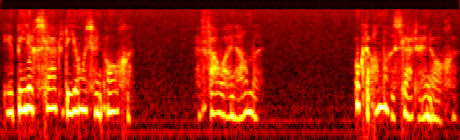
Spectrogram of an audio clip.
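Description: Radio play role: reflective young fugitive, very husky and breathy, hushed delivery, narrow phone-like sound. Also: female voice, medium pitch, moderate pace, no echo. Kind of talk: radio drama acting with first-person narration. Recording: muffled, phone-like old radio recording.

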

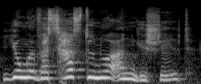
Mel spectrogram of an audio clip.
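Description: A woman's voice: high voice, expressive, measured pace, darkish tone. An actress playing a worried middle-aged mother in a radio drama, pleading anxiously with her son. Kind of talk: 1950s-style radio drama acting.

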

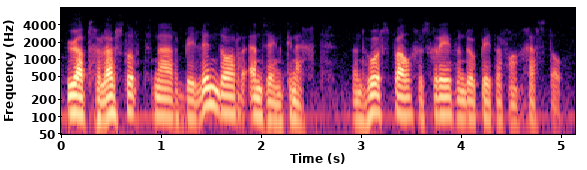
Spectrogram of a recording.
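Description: A man's voice: lowish voice, normal speed, warm tone. A man announcing in a formal, scripted manner as a radio presenter.

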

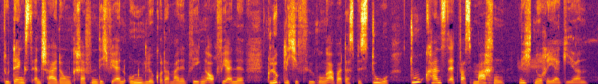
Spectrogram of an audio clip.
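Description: An actress playing a frank, reproachful wife, speaking pointed, naturalistic radio drama dialogue. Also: female voice, fairly low pitch, fairly quick, hardly any pauses, darkish tone, a little hiss or hum, close to an everyday voice.

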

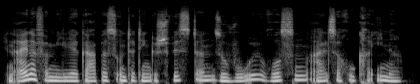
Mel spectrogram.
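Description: A sombre female eyewitness in a radio play. Her voice barely rises or falls, with a creaky edge, as she gives measured, factual testimony in a dry recording. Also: on the low side, steady tone, darkish tone, no echo. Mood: sombre, restrained. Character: sombre female eyewitness of wartime occupation recalling events. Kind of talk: restrained documentary radio play monologue.

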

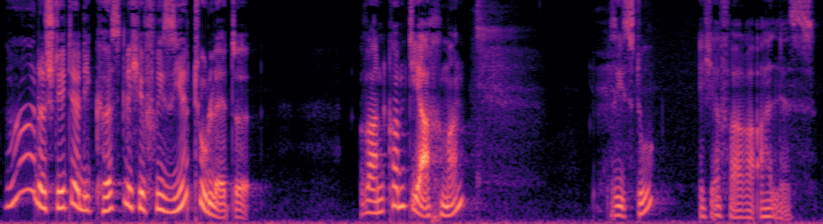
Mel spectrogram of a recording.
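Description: An actress playing a bitter, domineering older mother-in-law in a radio drama, sneering and theatrical, with a husky voice. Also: fairly low pitch, huge pitch swings, slow, long pauses, darkish tone, full character voice. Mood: cold scorn. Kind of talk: German radio drama acting.

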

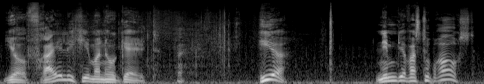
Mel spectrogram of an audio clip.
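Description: A brash young man in a radio play, an impatient grown son. His pitch swings in a lively way as he presses and pleads, with faint noise behind him. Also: slow. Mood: eager, exasperated. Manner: urgent, pleading, insistent. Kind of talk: naturalistic radio drama acting.

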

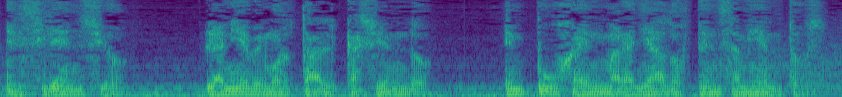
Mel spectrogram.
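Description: An actor narrating a radio drama as a grave, literary storyteller with an Argentine accent. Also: male voice, very deep voice, little pitch movement, takes it slowly. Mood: grave, ominous. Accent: Argentine Spanish. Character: grave storyteller of a doomed survival tale. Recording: noisy background ambience.

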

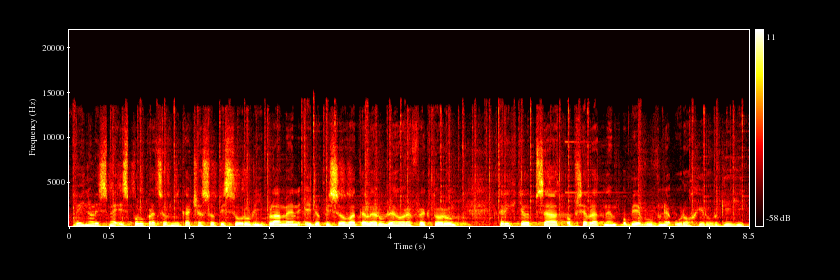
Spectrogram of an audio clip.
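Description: An actor playing a dry, ironic, educated doctor and assistant in a Czech radio drama, formal and measured in his wording. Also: medium pitch, mellow, recorded from a distance, a little hiss or hum, natural voice. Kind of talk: Czech radio drama acting, narrating a journal.

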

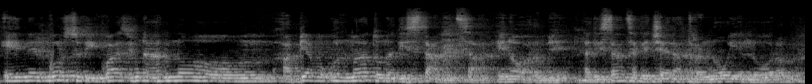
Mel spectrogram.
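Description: A man's voice: on the high side, measured pace, few pauses, mellow. A man giving an informal, unscripted talk as a guest filmmaker, hesitant and reflective as he searches for words. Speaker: guest speaker, documentary filmmaker. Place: echoing indoor live radio event. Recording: echoey room, distant mic, faint noise.

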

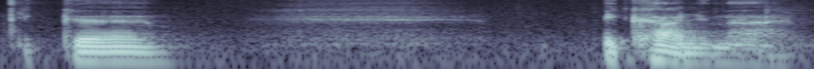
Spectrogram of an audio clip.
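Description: A husky, low-voiced weary sailor. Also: male voice, fairly even intonation, slow pace, heavily acted. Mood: resigned. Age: late 40s. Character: weary lonely middle-aged sailor, gentle but evasive. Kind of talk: radio drama acting.

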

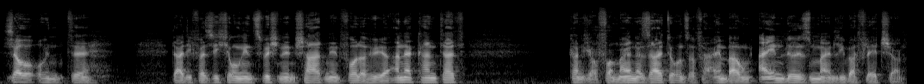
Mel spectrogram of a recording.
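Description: An actor playing a smug, courteous crooked banker, speaking in a suave, formal manner in a 1970s radio crime comedy. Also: male voice, low voice, fairly even intonation, a little fast, fairly bright tone. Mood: smugly pleased. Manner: suave, formal, self-satisfied.

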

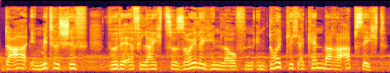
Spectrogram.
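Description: An actress narrating as an observer in a lyrical literary radio drama, describing things in vivid detail. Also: female voice, lowish voice, moderate pace, faint music behind, lightly acted. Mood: observant, lyrical.

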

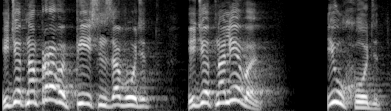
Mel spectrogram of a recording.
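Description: A man's voice: high voice, very animated, normal speed, pitched above the performer's own voice. A man voicing a cheeky schoolboy in a comic story, drawing out his words with over-eager, feigned innocence. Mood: excited. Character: stalling, cheeky fifth-grade schoolboy bluffing through a recited poem.

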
